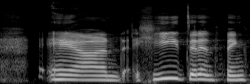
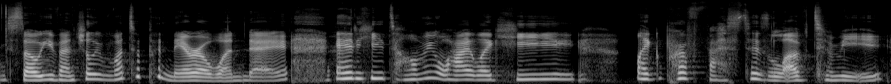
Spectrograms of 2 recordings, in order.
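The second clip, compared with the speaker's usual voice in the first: ordinary talk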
